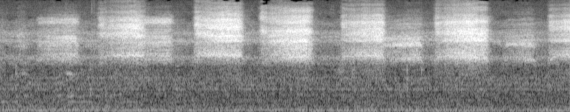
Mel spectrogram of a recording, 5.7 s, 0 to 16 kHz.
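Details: Barn owls, an adult with a juvenile, chattering at night around 11:30 PM: a steady run of rasping, hiss-like screeches lasting roughly a second, separated by short pauses, loud and evenly paced.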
